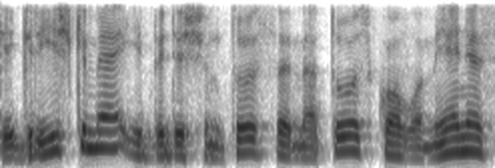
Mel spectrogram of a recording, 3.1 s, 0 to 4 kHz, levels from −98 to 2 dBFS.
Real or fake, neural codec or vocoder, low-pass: fake; codec, 16 kHz, 8 kbps, FunCodec, trained on LibriTTS, 25 frames a second; 3.6 kHz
